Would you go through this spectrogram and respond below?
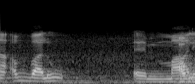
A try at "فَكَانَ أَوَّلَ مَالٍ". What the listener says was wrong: اولو نہیں پڑھنا، اولا.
